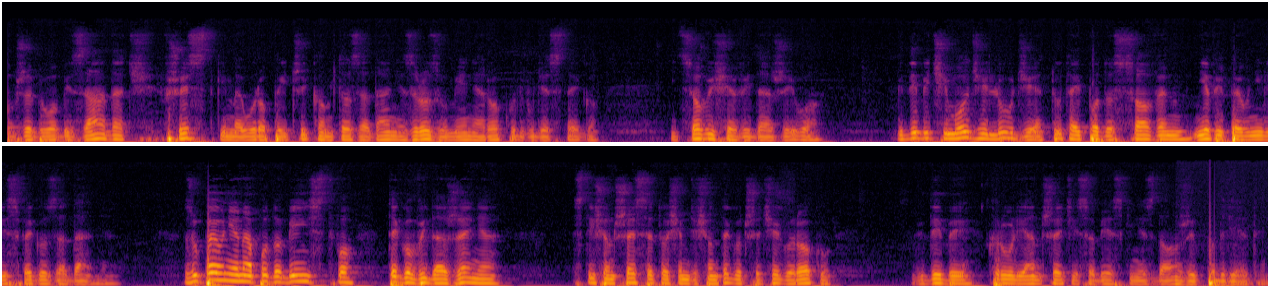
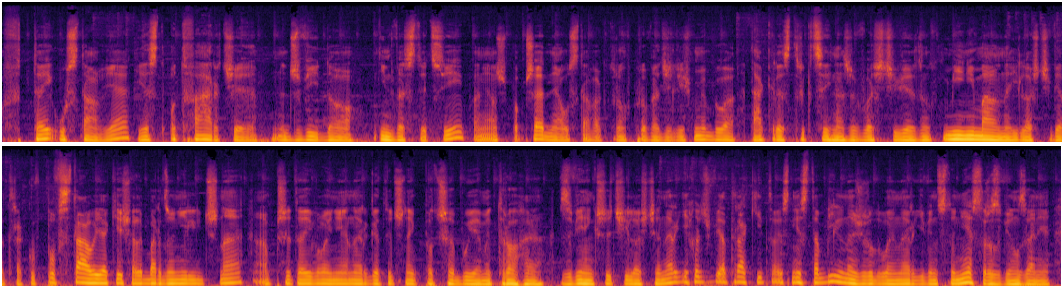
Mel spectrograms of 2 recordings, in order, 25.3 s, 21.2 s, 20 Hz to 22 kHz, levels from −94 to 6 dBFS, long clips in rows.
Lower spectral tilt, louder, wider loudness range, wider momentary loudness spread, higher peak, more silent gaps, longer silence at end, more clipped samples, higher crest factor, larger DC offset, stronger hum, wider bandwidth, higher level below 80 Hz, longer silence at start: first, -10.5 dB/octave vs -6.5 dB/octave; second, -22 LUFS vs -17 LUFS; about the same, 7 LU vs 5 LU; first, 12 LU vs 8 LU; about the same, 0 dBFS vs 0 dBFS; neither; about the same, 0 s vs 0 s; neither; about the same, 20 dB vs 16 dB; neither; neither; second, 8.6 kHz vs 13 kHz; about the same, -36 dBFS vs -32 dBFS; about the same, 0.05 s vs 0 s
